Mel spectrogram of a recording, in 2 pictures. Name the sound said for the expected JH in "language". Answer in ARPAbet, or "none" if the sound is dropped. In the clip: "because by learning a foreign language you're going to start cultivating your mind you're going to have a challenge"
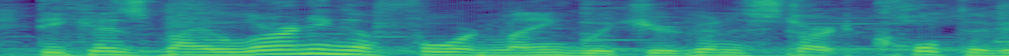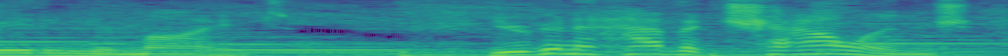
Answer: JH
